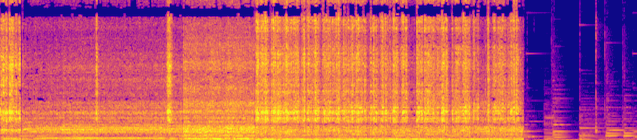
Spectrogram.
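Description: Countertop blender running at full speed, pureeing green chillies, ginger and coriander with water into a green paste. Its motor hum drops in pitch about four seconds in, and it cuts off about eight seconds in, leaving only background music.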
